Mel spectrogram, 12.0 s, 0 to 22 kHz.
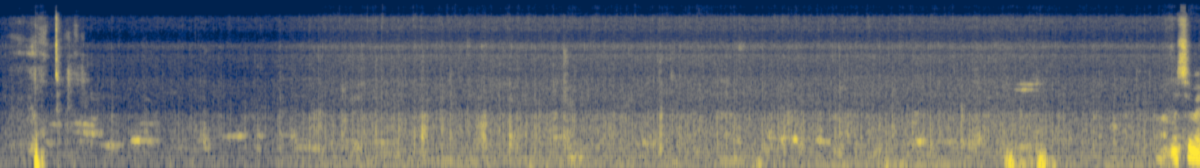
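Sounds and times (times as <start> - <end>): water bubbling and pattering: 0.0 - 12.0.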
